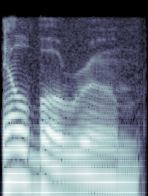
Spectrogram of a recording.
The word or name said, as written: elbow room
